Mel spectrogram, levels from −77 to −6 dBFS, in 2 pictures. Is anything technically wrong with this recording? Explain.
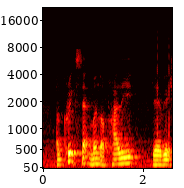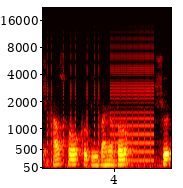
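Yes, a nearby mobile phone interferes with the speech in two stages.

From 2.28 to 3.94 s there are GSM signalling bursts: a galloping dit-dit-dit of brief buzzes, roughly 10 dB below the speech. A 2G handset sends short groups of radio pulses while signalling, and the audio circuit rectifies them into audible clicks at a 217 Hz rate.

From 3.94 to 4.80 s the pattern becomes a steady GSM phone buzz: a hard, raspy 217 Hz tone rich in harmonics, unrelated to the speech, about 12 dB below it. Once the call is established, the phone transmits in bursts 217 times per second, and the rectified pulses become an unbroken buzz.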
